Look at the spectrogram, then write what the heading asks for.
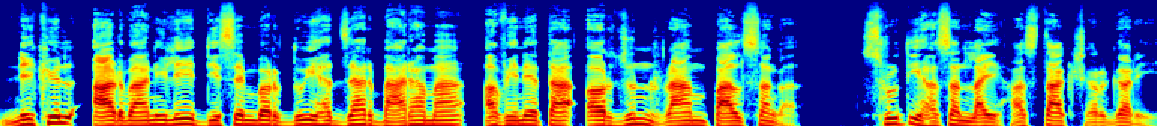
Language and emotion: Nepali, neutral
